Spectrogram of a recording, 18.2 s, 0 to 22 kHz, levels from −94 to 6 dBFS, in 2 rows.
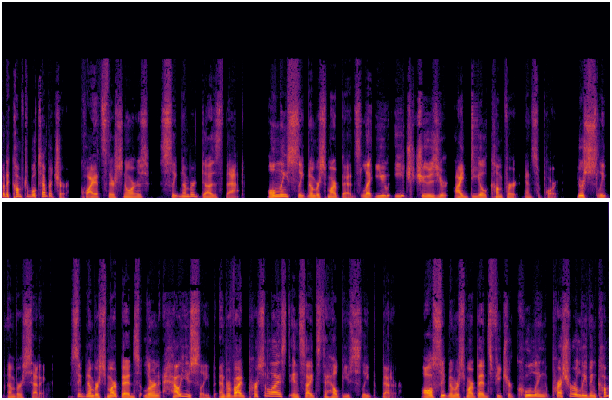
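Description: Short concealed packet loss occurs at 5.71, 5.96, 6.12, 6.64 and 6.68 s. Each 20 to 40 ms gap is filled by extending the preceding speech, leaving brief smears. A burst of packet loss at 7.09 to 7.16 s drops about 60 ms. The decoder holds and fades the last sound before resuming later.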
